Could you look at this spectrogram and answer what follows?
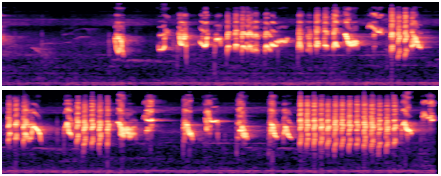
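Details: Long-tailed shrike song from a lure recording meant to make a cendet sing more: after a quiet second, dense buzzy chatter and rapid rattling trills run almost without pause, ending in a fast churring burst.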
